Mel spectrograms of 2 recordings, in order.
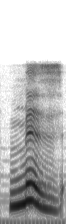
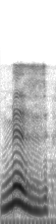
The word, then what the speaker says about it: Ms.: Miz. And the pronunciation is also different. It is not s like the hissing of a snake. It is z like the buzzing of a bee. Miz.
